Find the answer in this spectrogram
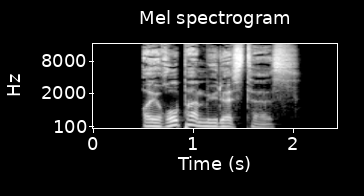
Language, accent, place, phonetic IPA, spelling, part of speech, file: German, Germany, Berlin, [ɔɪ̯ˈʁoːpaˌmyːdəstəs], europamüdestes, adjective, De-europamüdestes.ogg
- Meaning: strong/mixed nominative/accusative neuter singular superlative degree of europamüde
